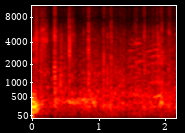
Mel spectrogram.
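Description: Domestic pigeons cooing softly, with a few faint clicks.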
